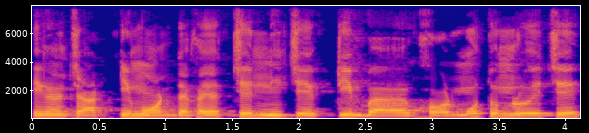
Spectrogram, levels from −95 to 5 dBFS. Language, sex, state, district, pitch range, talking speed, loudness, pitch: Bengali, male, West Bengal, Dakshin Dinajpur, 130-135 Hz, 175 wpm, -16 LUFS, 135 Hz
